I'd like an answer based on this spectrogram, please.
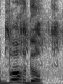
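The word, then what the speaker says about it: Bordeaux: teraz na zachód do bordu Zwróć uwagę na wymowę tej końcówki i chociaż nazwa tej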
